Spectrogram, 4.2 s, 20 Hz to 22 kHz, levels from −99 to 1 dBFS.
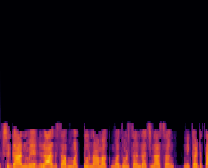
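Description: A short speech recording carries plainly audible MP3 compression from start to finish. Nothing is heard above 5.8 kHz, so the top end sounds dull and boxed in. The s sounds lose their crispness and turn metallic. Weak frequency detail flickers on and off, giving a watery, swirling texture. Word onsets sound smeared. The cause is likely an encoder starved of bits, which fits a very low rate around 24 kbps.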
